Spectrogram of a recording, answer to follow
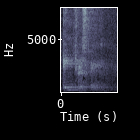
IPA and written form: ˈɪn.trəs.tɪŋ (Interesting)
